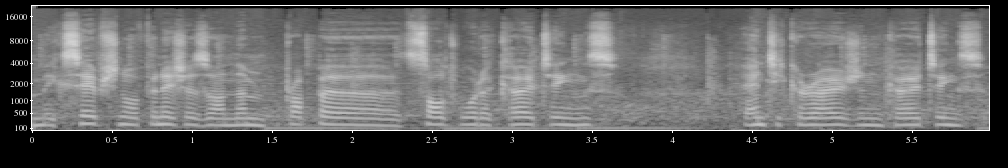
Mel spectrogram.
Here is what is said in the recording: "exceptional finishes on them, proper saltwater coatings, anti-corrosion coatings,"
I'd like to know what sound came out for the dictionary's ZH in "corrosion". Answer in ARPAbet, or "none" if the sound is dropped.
ZH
